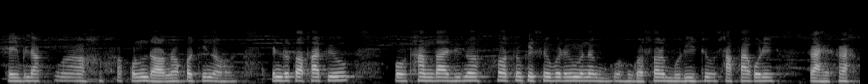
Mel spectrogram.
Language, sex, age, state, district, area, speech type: Assamese, male, 30-45, Assam, Morigaon, rural, spontaneous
